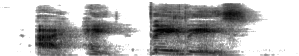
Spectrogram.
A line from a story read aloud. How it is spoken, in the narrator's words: Grouchy roared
